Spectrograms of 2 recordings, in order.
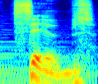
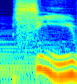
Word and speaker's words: sieve: And then I added, there are 32 sieves right here. And by the way, for the record, it is pronounced sieve. Look it up, Google it. Stop telling me that I'm pronouncing sieve or sieve, and that it's wrong and that you're triggered,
